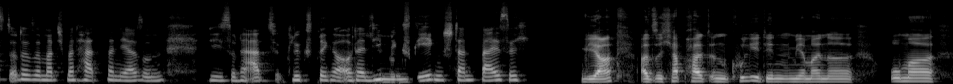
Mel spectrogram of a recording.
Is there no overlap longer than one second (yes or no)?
yes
